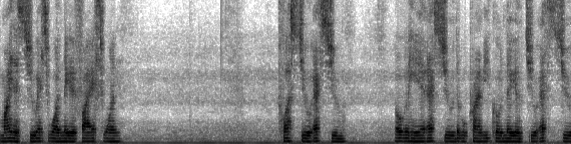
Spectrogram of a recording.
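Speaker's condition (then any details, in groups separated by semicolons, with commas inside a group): No condition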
